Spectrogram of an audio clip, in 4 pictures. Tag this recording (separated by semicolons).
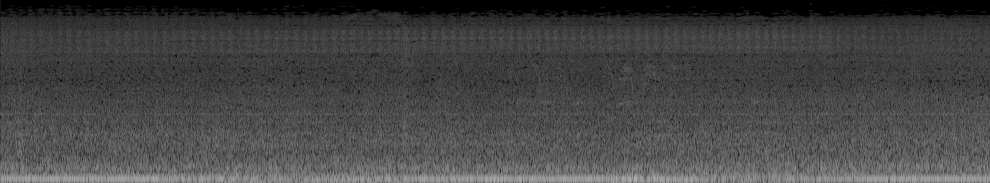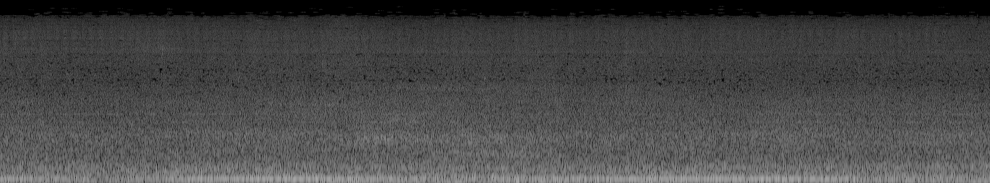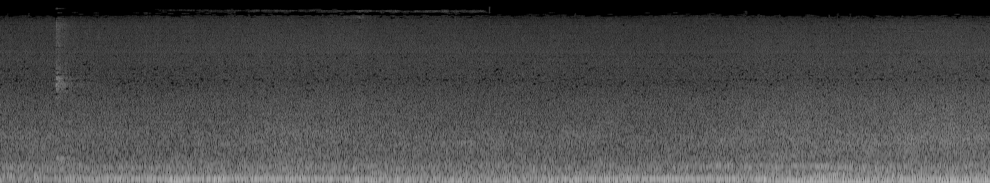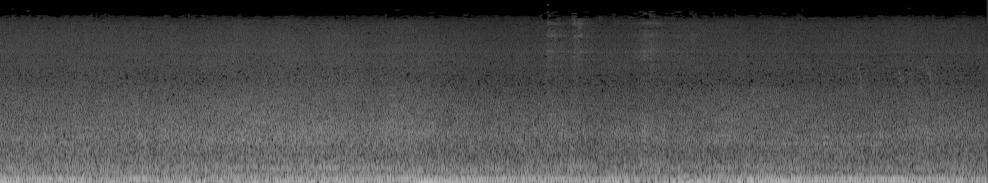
city; field-recording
